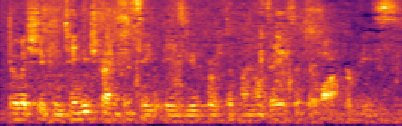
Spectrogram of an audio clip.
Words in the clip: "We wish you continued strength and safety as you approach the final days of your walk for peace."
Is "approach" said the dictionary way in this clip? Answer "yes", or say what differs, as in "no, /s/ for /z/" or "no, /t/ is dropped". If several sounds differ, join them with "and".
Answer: no, /p/ is dropped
